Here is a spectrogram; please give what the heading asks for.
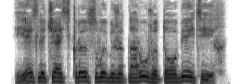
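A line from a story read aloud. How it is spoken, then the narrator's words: Shout. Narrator (Russian): крикнул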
